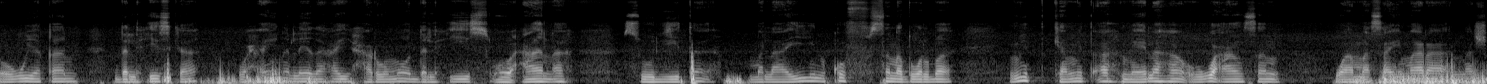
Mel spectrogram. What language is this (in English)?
Somali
